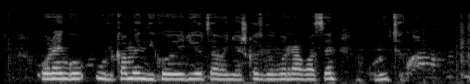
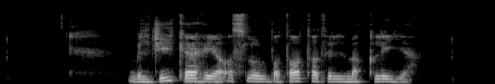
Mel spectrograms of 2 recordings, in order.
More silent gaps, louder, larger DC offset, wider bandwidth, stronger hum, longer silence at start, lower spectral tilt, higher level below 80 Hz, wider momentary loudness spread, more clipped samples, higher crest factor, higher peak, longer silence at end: neither; about the same, -23 LUFS vs -24 LUFS; neither; about the same, 11.5 kHz vs 11.5 kHz; neither; second, 0.4 s vs 0.7 s; about the same, -4.5 dB/octave vs -5 dB/octave; about the same, -60 dBFS vs -64 dBFS; second, 15 LU vs 21 LU; neither; second, 14 dB vs 20 dB; about the same, -8 dBFS vs -6 dBFS; second, 0 s vs 0.8 s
